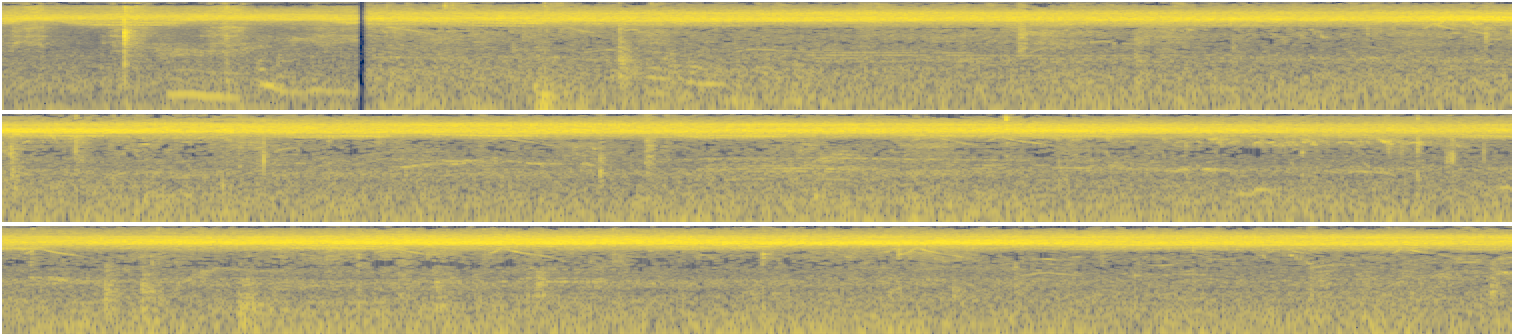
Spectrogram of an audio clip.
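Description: A chorus of insects chirring: a steady, unbroken high-pitched drone that holds without pause.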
